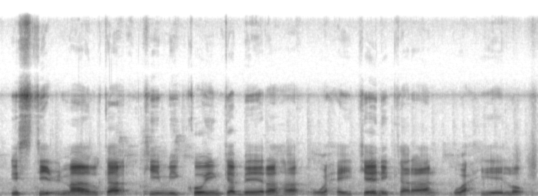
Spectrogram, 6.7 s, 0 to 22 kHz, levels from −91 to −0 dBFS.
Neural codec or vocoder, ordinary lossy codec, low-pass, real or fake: none; none; 19.8 kHz; real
